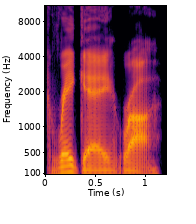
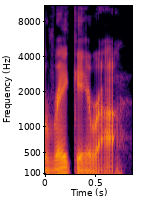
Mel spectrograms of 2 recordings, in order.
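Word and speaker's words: Reguera: Her last name is pronounced more like Ree Ra." So, Anna de la Reerra. And the first R is a strong Spanish R. We call it the double R.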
